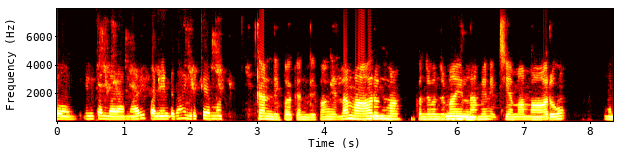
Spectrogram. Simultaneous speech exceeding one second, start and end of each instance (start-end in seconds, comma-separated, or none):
none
